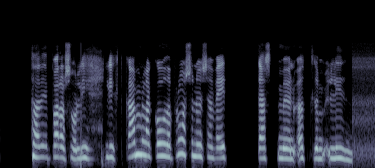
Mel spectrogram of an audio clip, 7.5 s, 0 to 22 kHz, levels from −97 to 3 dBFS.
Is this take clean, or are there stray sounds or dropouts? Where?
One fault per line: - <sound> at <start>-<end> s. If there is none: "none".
none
